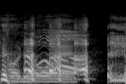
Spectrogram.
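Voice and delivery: high, very slow, laughing no way; amused disbelief. Retold or imitated. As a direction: stretch out the astonishment with a laugh. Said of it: "they were like".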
